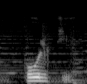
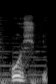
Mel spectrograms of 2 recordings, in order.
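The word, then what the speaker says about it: kullki: Sí, kulky se escribe con doble L, pero la pronunciación es como una L normal. Sí, kulk. Sí, pero en la Sierra Centro van a escuchar Kushki por ahí.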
